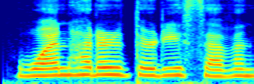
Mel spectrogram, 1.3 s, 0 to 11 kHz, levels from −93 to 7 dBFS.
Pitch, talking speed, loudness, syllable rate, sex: 240 Hz, 190 wpm, -16 LUFS, 6.8 syllables/s, female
